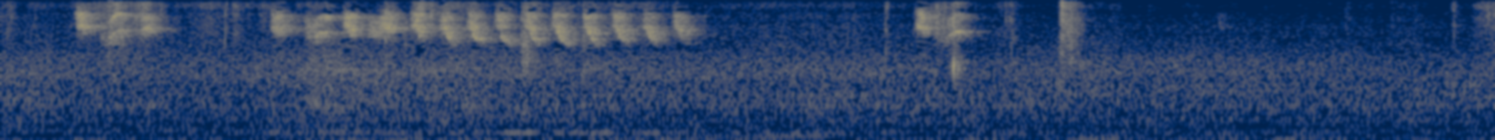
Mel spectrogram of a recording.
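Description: Garden birds chirping faintly: a short high call, then a fast trill of about seven repeated notes a second lasting two seconds, then a couple of single chirps.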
